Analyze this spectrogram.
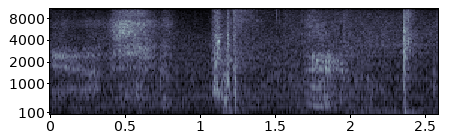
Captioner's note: jack and charles struggling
